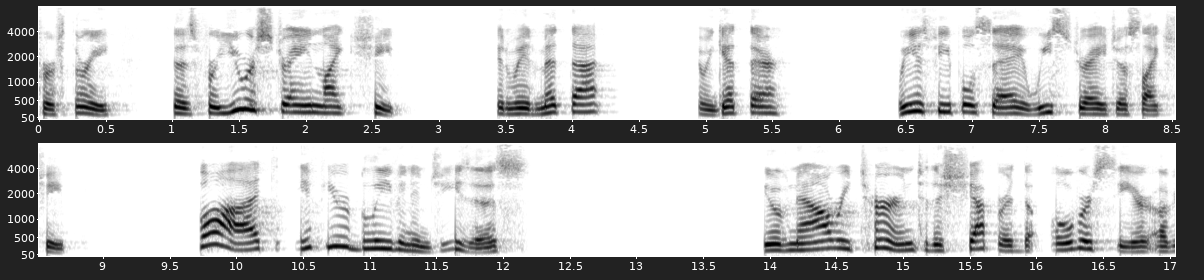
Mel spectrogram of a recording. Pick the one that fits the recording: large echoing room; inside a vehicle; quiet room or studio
large echoing room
